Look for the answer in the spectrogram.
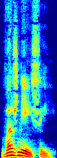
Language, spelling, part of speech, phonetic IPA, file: Russian, важнейший, adjective, [vɐʐˈnʲejʂɨj], Ru-важнейший.ogg
- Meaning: superlative degree of ва́жный (vážnyj): the most important; very important; major, paramount, chief, key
